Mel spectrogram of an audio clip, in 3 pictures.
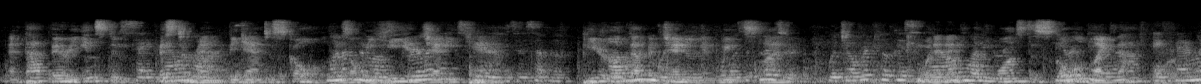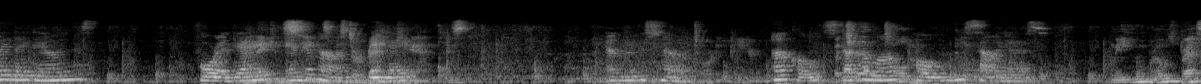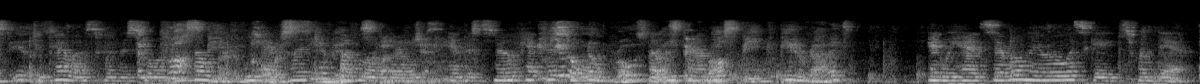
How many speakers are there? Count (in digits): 2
